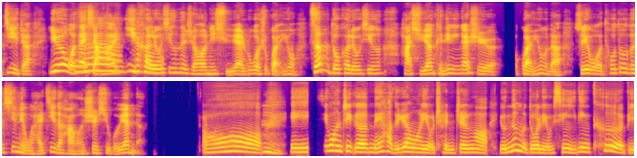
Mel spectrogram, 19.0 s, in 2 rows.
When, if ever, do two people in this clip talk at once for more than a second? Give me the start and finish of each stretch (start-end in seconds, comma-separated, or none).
1.1-2.5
